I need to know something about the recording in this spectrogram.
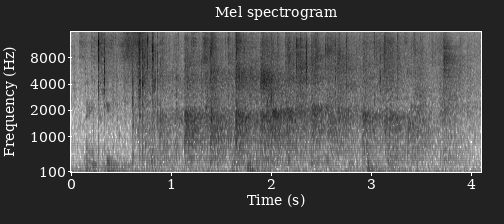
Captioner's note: applause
